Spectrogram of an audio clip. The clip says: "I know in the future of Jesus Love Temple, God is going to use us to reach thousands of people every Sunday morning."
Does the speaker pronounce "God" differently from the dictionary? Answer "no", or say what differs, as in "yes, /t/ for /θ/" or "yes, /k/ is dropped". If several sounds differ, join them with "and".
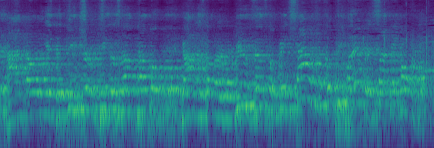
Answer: no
